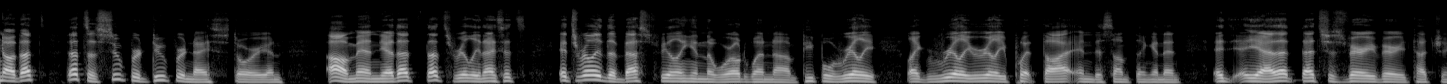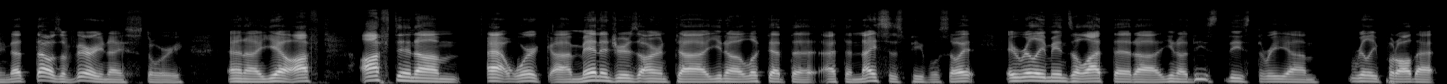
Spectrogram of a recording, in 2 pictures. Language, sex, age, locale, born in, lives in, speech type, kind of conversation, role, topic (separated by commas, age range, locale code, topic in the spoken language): English, male, 25-29, en-US, United States, United States, conversation, unstructured, none, What small, everyday gestures make you feel appreciated, and how can we offer them more intentionally?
